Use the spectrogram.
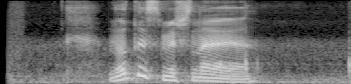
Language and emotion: Russian, positive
